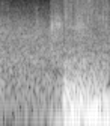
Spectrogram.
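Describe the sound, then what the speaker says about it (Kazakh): A heavy rain downpour bursts in suddenly and roars loudly and close, with a dense wash of falling water taking over after a quieter start. "Нөсер жаңбыр жай жаңбырға қарағанда қатты құйып жауады."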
